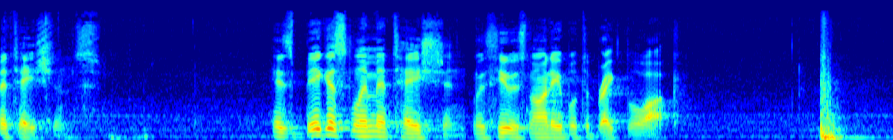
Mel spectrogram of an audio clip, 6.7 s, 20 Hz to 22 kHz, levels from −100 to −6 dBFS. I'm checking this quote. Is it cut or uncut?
cut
